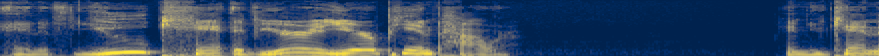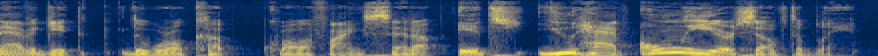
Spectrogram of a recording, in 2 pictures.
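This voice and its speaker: A man's voice: a little high, big pitch swings, normal speed. A man hosting a soccer podcast, giving opinionated commentary in an emphatic, sarcastic way. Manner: emphatic and sarcastic, with frequent restarts. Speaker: podcast host.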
